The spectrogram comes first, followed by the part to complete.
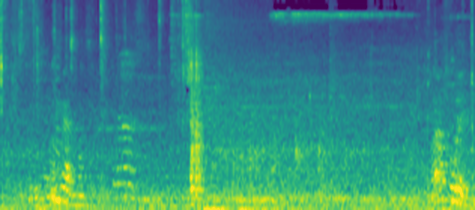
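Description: Faint, muffled voices over a low steady rumble, with one short knock about two and a half seconds in and a thin high whine in the second half.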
